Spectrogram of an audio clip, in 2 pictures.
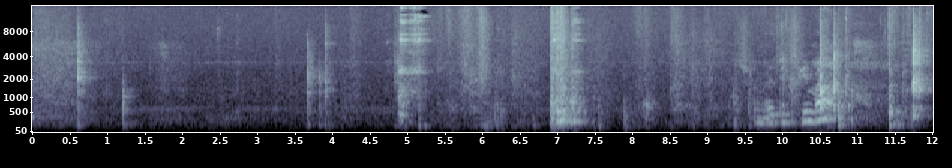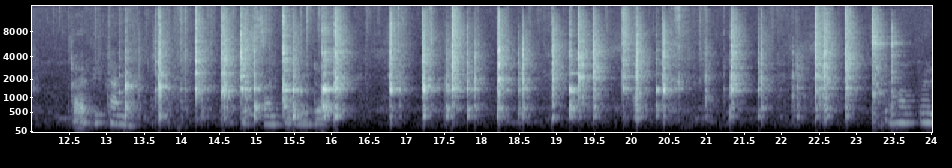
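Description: A plastic spatula scraping and knocking against a plastic food-processor bowl and the rim of a saucepan while thick blended chili paste is emptied into the pan. The knocks come in a quick run of about three a second through the second half.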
